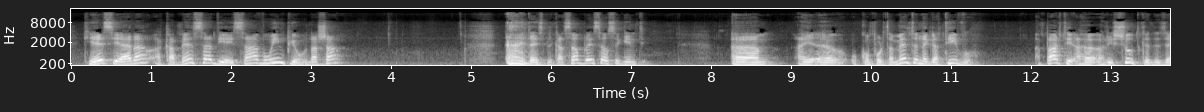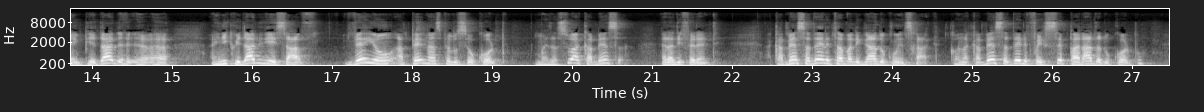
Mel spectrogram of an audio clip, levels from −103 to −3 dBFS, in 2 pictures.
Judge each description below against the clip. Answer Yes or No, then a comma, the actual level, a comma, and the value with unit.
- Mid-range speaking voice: Yes, medium, 170 Hz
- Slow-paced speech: No, average, 140 wpm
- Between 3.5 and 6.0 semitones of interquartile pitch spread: No, wide, 7.1 semitones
